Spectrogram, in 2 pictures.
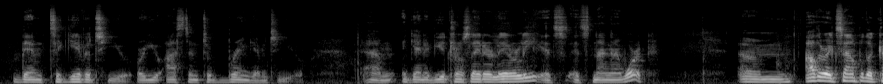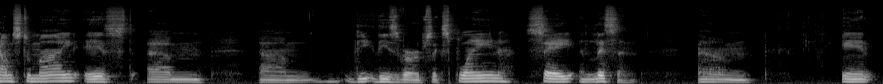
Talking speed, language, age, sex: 160 wpm, English, 40-59, male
